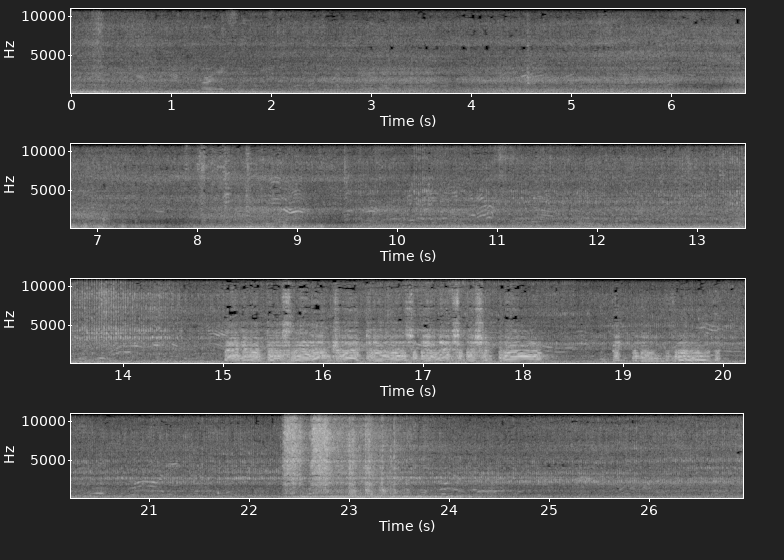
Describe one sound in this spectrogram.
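A pickup truck engine roars steadily under heavy load.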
